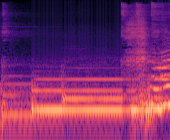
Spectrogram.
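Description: Karaoke backing track playing its instrumental lead-in: sustained keyboard chords with a melody that steps to a new note every half second or so. A brief hiss comes in about a second and a half in, just before the vocal entry.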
